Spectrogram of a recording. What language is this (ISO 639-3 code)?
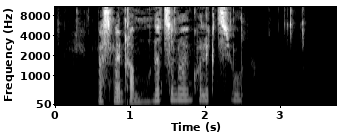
deu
